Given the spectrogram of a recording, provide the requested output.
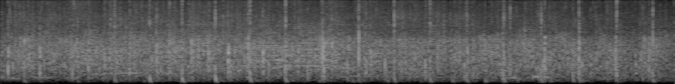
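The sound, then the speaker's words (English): An audience applauds steadily for several seconds for a discussion panel at a performing arts center, a dense patter of many hands clapping at an even, sustained loudness with no voices on top. “And uh, first, let's give a, a round of applause to our entire panel here.”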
